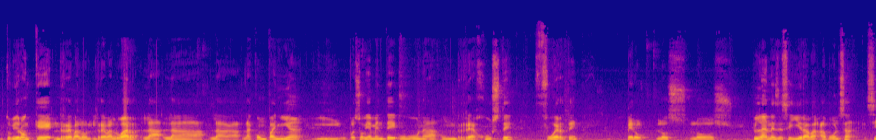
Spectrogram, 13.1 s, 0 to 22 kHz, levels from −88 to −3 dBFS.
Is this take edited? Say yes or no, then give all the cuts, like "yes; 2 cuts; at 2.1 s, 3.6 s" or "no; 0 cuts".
no; 0 cuts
